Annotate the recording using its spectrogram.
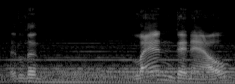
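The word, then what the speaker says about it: Landenel: I have heard Captain Landanel, there we go, that's the right pronunciation, regaling you with many tales of his youth.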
